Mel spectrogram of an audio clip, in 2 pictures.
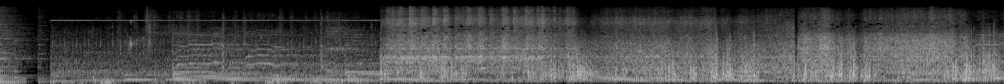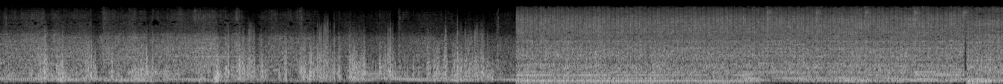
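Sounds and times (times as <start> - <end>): engine running: 0.3 - 2.3, 2.9 - 20.0
wind buffeting microphone: 4.0 - 15.2.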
